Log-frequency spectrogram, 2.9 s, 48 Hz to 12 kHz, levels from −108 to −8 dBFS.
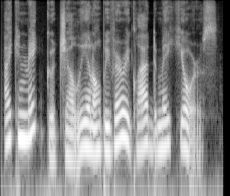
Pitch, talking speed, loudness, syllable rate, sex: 195 Hz, 270 wpm, -16 LUFS, 5.6 syllables/s, female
